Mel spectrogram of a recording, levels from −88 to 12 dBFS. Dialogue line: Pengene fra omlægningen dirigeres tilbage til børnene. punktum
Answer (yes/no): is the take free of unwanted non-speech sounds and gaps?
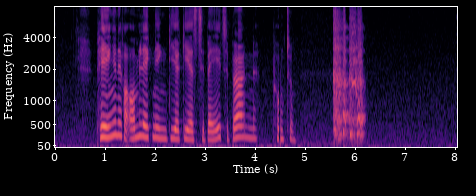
no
